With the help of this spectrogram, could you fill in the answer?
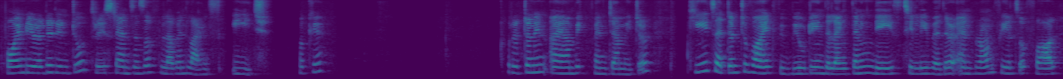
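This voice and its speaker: A woman gives a poetry lecture. Her voice sits a little high, and her delivery is slow overall. She reads the English lines deliberately and hesitates over her explanations. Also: a little mellow. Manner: hesitant, with many fillers. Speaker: teacher.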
